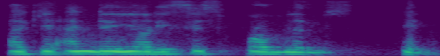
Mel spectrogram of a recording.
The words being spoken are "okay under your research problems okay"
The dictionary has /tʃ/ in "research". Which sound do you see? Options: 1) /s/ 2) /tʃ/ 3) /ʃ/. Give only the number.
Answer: 1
